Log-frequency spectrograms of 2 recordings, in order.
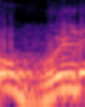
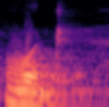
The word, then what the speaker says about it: would: तो जिस वर्ड के बारे में बात करेंगे that is कोल्ड वुड, WOULD। एल यहाँ पर साइलेंट होता है, कोई इसको वुल्ड नहीं बोलेगा, इट्स कोल्ड वुड।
